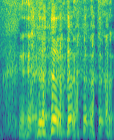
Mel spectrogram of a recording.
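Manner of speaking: bursts out laughing loudly; a big loud real laugh. Real, not acted. Host laughs at humility joke.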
